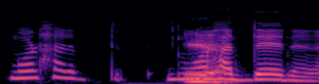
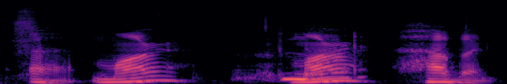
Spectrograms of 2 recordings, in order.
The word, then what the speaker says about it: مرحبا: Morhaden. I don't know Yeah. what it's saying. Yeah, so it's marhaban. Morhaben. Yes, marhaban.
